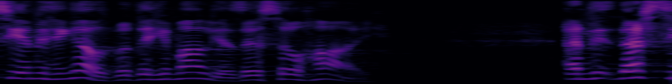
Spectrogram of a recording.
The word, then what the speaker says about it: Himalayas: I was visiting some friends in Nepal, and they took me to the correct pronunciation is Himalayas.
